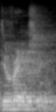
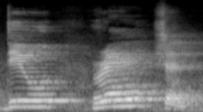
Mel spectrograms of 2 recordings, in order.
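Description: First: The word is said at natural speed. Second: The word is said slowly and carefully. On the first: "พอพูดให้ใส่ความเป็นธรรมชาติเข้าไป" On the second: "ลองเริ่มจากช้าๆก็ได้"

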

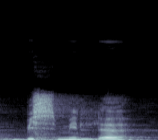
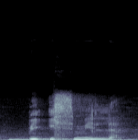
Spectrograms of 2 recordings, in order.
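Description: First: The word runs together without a glottal stop. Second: A glottal stop separates 'bi' from 'ismillah'. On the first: The speaker calls it right. "Dalilnya bismillah" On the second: The speaker calls it wrong. "Tidak dibaca biismillah"

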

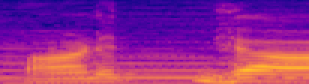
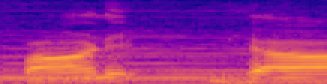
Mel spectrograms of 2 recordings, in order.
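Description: No difference in how they are said.

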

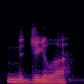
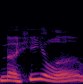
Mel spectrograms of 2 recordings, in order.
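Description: First: The second consonant sounds like an English J. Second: The second consonant sounds like an English H. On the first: The speaker calls it wrong. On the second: The speaker calls it right.

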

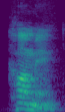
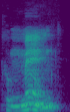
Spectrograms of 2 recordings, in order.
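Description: First: The word is pronounced in the standard way. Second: The word is pronounced in a nonstandard way. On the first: The speaker calls it right. "it is comment" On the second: The speaker calls it wrong. "not comment"

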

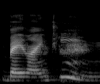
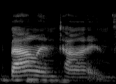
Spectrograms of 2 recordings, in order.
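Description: First: The word is pronounced in a comically distorted way. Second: The word is pronounced in the ordinary way.

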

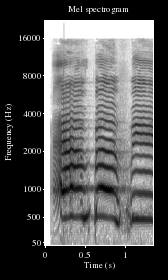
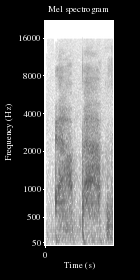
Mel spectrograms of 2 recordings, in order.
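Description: First: The word is shouted very loudly. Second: The word is whispered very quietly.

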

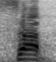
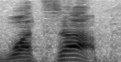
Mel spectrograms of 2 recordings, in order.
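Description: First: Only a single short syllable is said. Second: The first two words are linked into one. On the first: "แล้วมีสั้นกว่านี้อีกคือ" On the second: "เราจะเชื่อมเสียงนะครับเป็น"

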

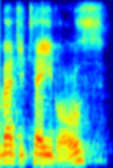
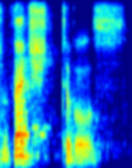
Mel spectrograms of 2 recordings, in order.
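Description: First: The ending sounds like the word 'tables', four syllables. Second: The middle is reduced, giving three quick syllables. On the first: The speaker calls it wrong. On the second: The speaker calls it right.

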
